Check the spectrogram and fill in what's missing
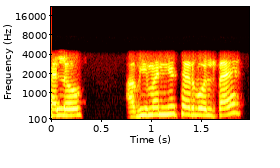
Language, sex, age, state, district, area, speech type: Marathi, male, 18-30, Maharashtra, Wardha, urban, conversation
